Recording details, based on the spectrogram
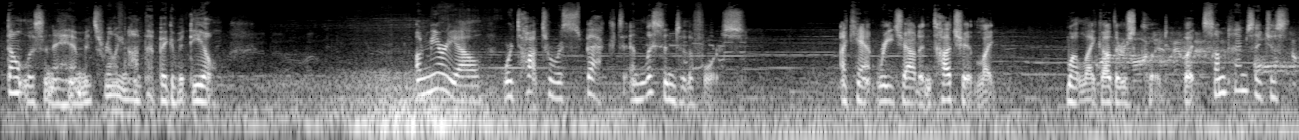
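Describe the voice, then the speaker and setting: A voice actor playing a calm, intuitive starfighter pilot from a Force-sensitive world, earnest and reserved in manner. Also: mid-range voice, normal speed, creaky, long pauses, music in the background. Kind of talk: video game voice acting. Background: loud orchestral score.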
